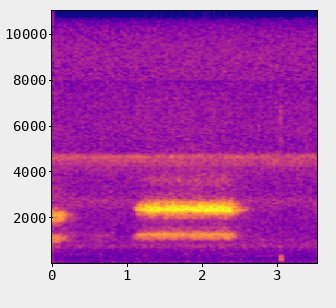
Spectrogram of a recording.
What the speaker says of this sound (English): Kind of nice hearing the frog.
